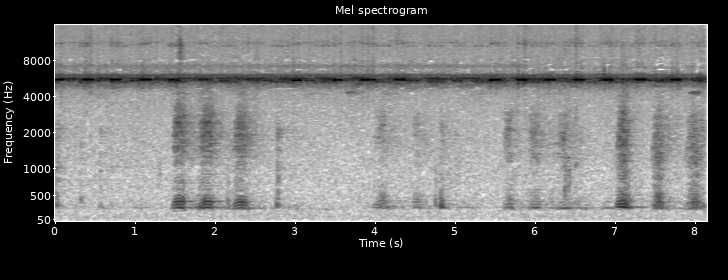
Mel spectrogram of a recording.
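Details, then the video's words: Frog chorus of short, low, throaty grunts in loose clusters of two or three, with quiet gaps between, over a steady high-pitched whine that runs the whole time. "Frog Chorus"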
